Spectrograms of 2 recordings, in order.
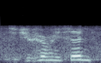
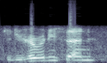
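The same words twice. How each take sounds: First: Higher and softer, secretive aside; imitating R-Truth. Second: Higher, full-volume repeat; imitating R-Truth. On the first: R-Truth asks his imaginary friend, high soft aside. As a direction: lean in and ask the invisible friend. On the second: R-Truth repeats to imaginary friends, higher full voice. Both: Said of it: "pretending like he has imaginary friends".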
